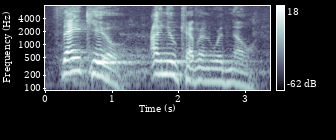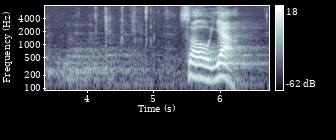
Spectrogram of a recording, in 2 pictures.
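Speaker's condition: ALS; talks funny, speech sounds abnormal

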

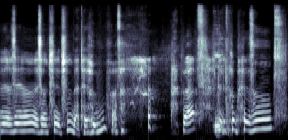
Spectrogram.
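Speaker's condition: Total glossectomy; eats everything perfectly again

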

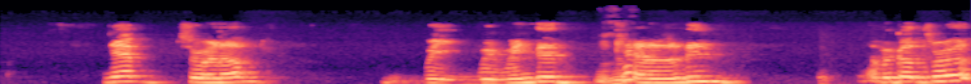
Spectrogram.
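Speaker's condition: Cerebral palsy; wheelchair user

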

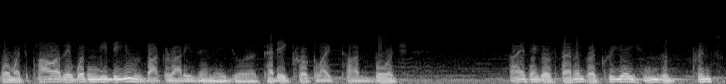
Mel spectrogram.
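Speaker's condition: No condition

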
